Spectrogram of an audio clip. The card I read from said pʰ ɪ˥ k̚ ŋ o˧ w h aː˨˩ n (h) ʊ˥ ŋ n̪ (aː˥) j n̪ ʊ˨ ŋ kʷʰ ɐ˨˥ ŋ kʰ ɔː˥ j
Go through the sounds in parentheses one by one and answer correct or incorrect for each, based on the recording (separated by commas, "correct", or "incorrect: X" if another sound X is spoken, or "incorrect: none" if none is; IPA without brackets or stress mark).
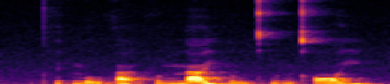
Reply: correct, correct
